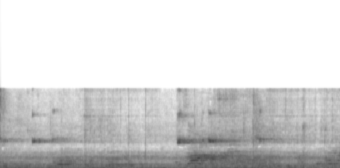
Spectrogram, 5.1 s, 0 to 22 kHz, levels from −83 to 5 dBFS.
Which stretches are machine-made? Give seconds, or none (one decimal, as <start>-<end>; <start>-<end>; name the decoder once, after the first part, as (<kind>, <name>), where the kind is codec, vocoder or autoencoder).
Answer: 1.2-2.4 (vocoder, WaveNeXt); 4.0-5.1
